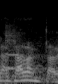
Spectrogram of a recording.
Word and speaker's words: Atalanta: El Atalanta de el Atalanta. Ahora lo he dicho bien, Atalanta, vaya hombre.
